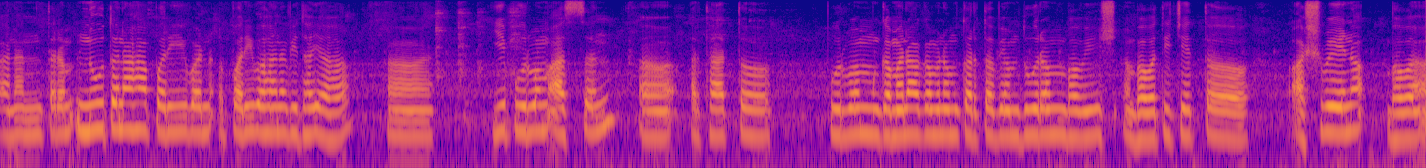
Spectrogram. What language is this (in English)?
Sanskrit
